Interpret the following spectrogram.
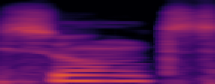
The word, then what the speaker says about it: Sunce: You can practice your pronunciation with this as well, because like you heard, I said Sunce and Sunce, and it's supposed to be Sunce or something like that. Sunce.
